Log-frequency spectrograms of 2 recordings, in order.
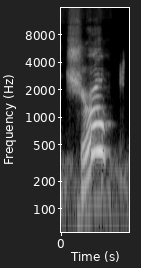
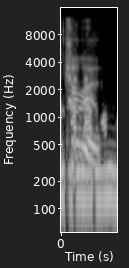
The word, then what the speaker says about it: churu: Are you feeding a cat to churro? No. What? What are you feeding? It's churu. It's yogurt for cats. Oh, I thought you said I thought you were just mispronouncing churro. No, churu. Churu.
